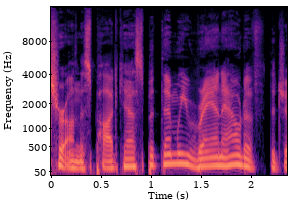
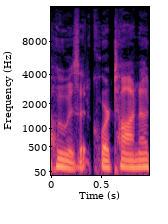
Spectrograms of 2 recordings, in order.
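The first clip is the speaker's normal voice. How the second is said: normal talking voice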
